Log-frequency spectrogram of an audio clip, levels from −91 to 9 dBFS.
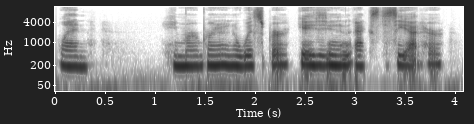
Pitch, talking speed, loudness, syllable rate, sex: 200 Hz, 160 wpm, -18 LUFS, 5.6 syllables/s, female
